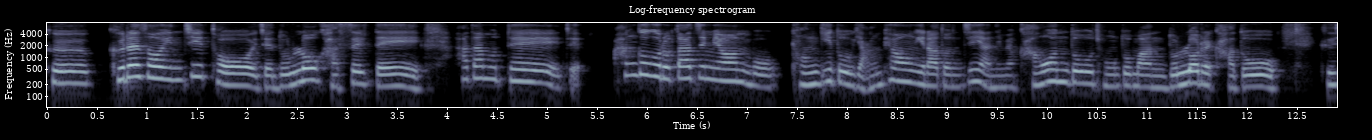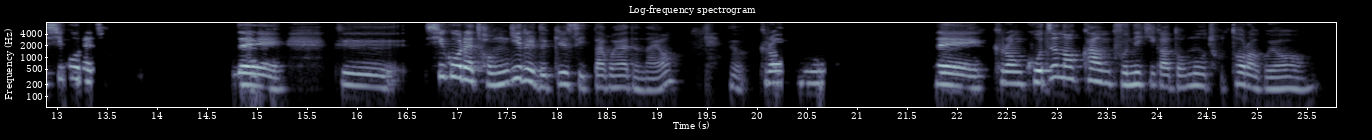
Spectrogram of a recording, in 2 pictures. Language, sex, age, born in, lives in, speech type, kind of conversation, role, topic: Korean, female, 25-29, South Korea, United States, conversation, unstructured, none, 도시 생활과 시골 생활 중 어느 쪽이 더 매력적이라고 생각하시나요?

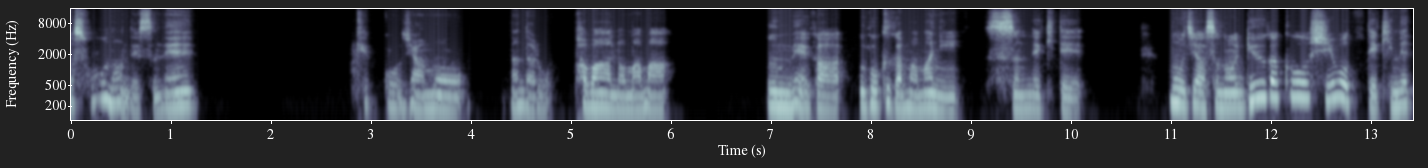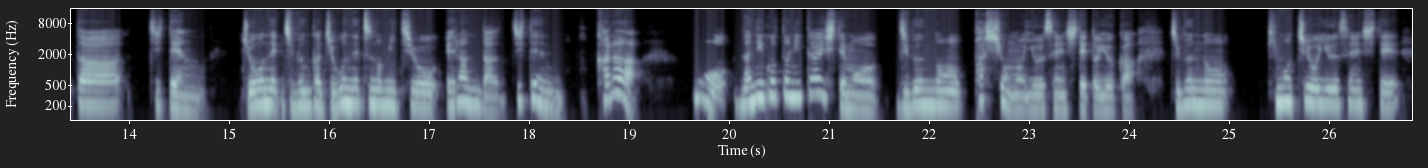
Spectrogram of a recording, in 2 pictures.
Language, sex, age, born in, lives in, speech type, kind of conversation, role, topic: Japanese, female, 30-34, Japan, United States, conversation, podcast, host, 情熱と安定のどちらを選びますか？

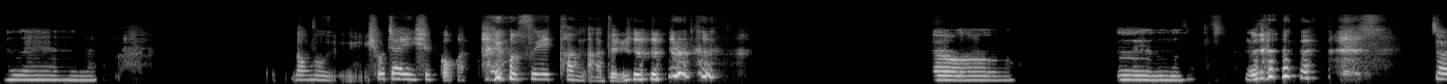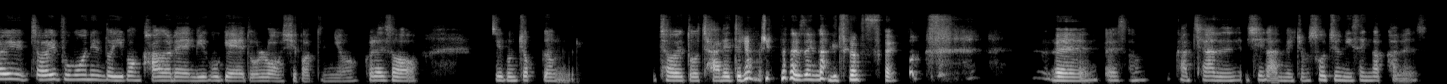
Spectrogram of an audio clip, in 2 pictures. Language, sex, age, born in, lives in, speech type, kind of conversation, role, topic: Korean, female, 30-34, South Korea, United States, conversation, unstructured, none, 함께 있을 때 더 행복해지는 순간은 언제인가요?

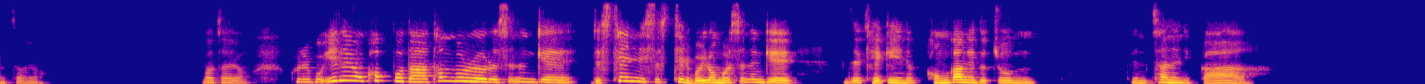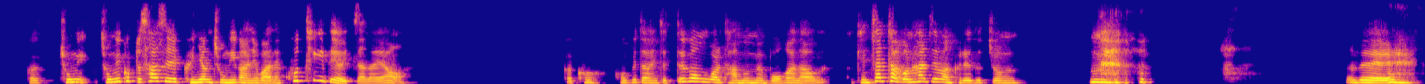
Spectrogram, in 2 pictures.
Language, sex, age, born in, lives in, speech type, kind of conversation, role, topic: Korean, female, 35-39, South Korea, Germany, conversation, unstructured, none, 지구 온난화를 늦추기 위해 우리가 할 수 있는 일은 무엇일까요?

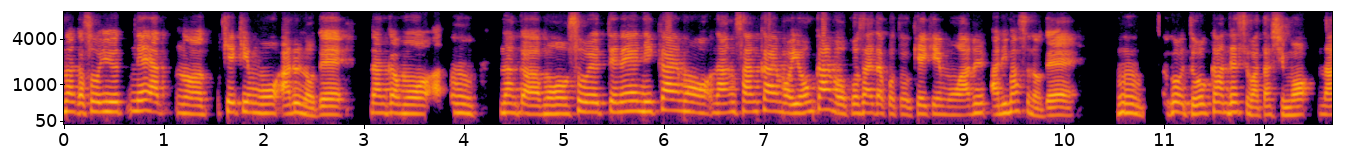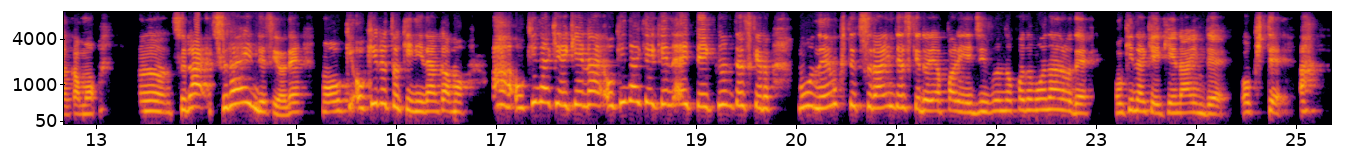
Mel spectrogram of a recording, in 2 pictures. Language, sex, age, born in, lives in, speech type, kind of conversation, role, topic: Japanese, female, 40-44, Japan, United States, conversation, advice, advisor, 気持ちの揺れをどうすれば穏やかにできますか？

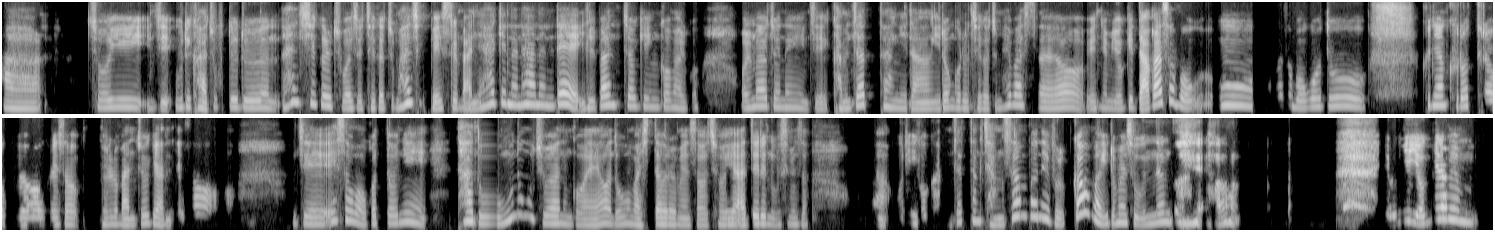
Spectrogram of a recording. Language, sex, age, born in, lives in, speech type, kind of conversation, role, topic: Korean, female, 55-59, South Korea, United States, conversation, unstructured, none, 취미를 하면서 예상치 못한 선물을 받은 적이 있나요?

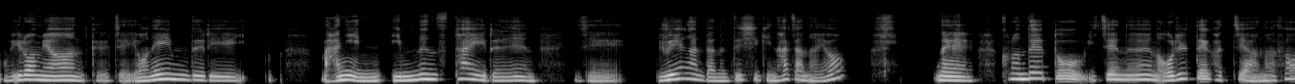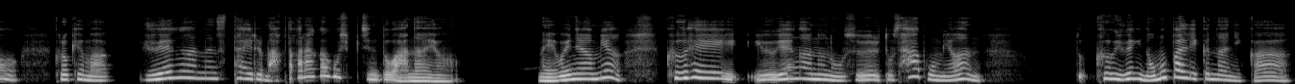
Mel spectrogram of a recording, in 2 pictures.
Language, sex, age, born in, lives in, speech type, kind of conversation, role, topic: Korean, female, 45-49, South Korea, South Korea, conversation, advice, user, 어떤 패션 스타일이 저에게 가장 잘 어울릴까요?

